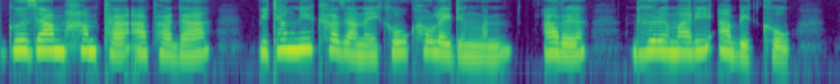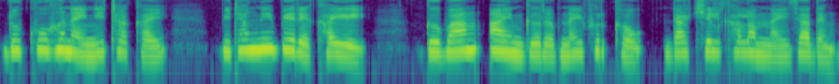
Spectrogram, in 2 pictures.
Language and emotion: Bodo, neutral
